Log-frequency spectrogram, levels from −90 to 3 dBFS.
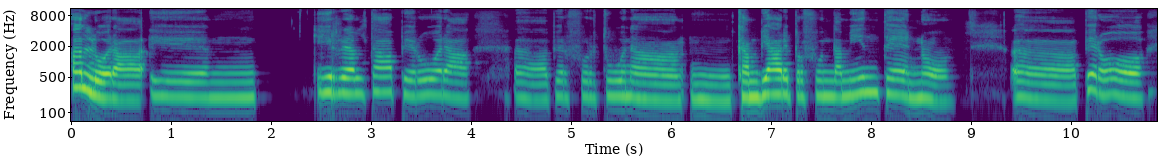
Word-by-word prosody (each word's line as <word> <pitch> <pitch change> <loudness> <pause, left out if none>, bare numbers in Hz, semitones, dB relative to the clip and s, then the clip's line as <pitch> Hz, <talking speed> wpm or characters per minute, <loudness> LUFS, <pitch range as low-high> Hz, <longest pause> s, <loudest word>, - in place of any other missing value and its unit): Allora, 195 - +6
ehm, 200 -2 -5 0.7
in 250 0 +3
realtà 245 +1 +2
per 215 -3 -5
ora, 220 -4 -2 0.4
ehm, 180 -2 -6
per 205 +2 -9
fortuna, 195 -3 -3
mhmm, 175 -2 -5
cambiare 225 +4 +5
profondamente 220 +3 -1
no. 180 -4 -2 0.5
Ehm, 180 -4 -2
però, 220 -6 +3
205 Hz, 85 wpm, -23 LUFS, 190-225 Hz, 0.7 s, Allora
